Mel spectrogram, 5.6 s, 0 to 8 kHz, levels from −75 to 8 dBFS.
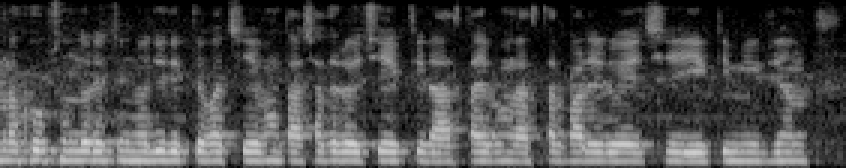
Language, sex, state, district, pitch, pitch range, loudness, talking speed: Bengali, male, West Bengal, Malda, 150 Hz, 145-155 Hz, -15 LUFS, 210 wpm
